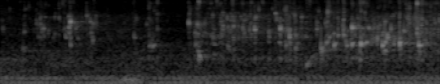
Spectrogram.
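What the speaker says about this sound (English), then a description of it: "I'll also add a bit of water as well" Water is poured from a small amount into a roasting pan holding a lamb roast with beef stock, giving light trickling and dripping splashes close by, quiet and without speech.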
